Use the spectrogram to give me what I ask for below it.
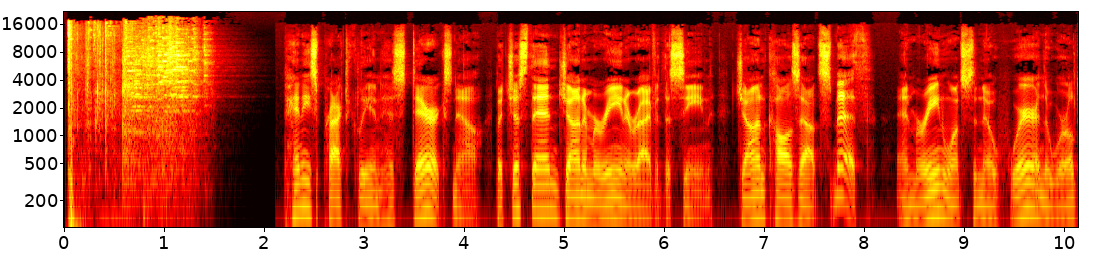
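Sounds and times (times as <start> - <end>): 
mirror glass shattering from shovel blows: 0.0 - 1.6
speech: 2.3 - 10.1.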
